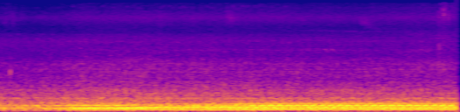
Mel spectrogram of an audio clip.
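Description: Car interior rumble while driving through Huntington Beach State Park near Myrtle Beach, South Carolina: a steady low engine and road drone that swells slightly early on, then holds even, with no talking.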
